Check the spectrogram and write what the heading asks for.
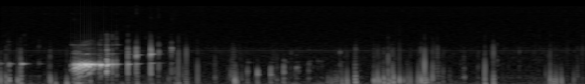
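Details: Stomach growling (borborygmi) in a person with a bellyache and loose bowels after eating dog treats: short gurgles and squeaky rumbling bursts, with one louder whining growl near the start.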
